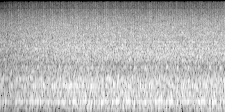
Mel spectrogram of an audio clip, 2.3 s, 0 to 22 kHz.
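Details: 2011-2020 Toyota Sienna 3.5L V6 2GR-FE idling just after alternator replacement, battery reads 13.64 V so alternator is charging; smooth steady idle with even hum and faint belt-and-accessory whir, no ticking or knocking; normal idle.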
